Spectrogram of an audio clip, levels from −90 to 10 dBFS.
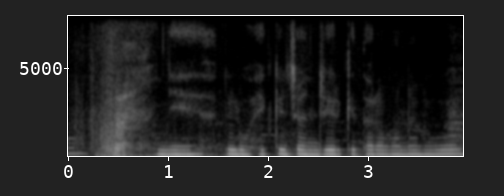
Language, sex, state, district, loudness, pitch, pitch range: Hindi, female, Uttar Pradesh, Varanasi, -36 LUFS, 225 Hz, 220-230 Hz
